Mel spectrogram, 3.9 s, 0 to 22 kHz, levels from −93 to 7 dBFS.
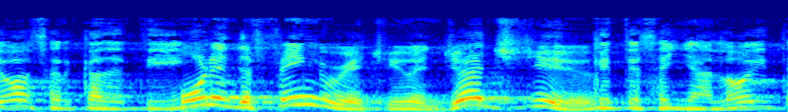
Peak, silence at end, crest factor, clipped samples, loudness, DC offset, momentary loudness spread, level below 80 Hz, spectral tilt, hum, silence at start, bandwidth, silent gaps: -14 dBFS; 0 s; 16 dB; under 0.1%; -30 LUFS; under 0.1%; 8 LU; -66 dBFS; -6.5 dB/octave; none; 0 s; 11.5 kHz; none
